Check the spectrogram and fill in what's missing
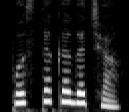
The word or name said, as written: ಪೊಸ್ತಕಗಛ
